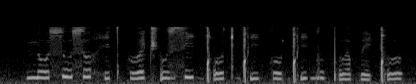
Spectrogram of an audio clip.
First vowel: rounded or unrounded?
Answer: rounded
